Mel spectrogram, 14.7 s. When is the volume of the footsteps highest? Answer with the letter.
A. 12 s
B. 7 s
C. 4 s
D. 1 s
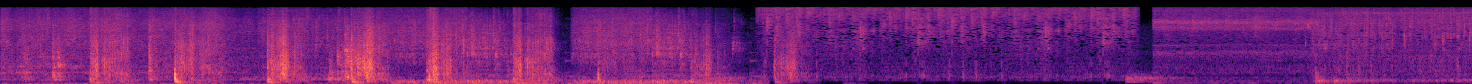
C.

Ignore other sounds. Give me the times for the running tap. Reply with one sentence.
You can hear the running tap from 0.0 to 14.6 s.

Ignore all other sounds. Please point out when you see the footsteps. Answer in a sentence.
You can hear the footsteps from 0.4 to 8.2 s.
